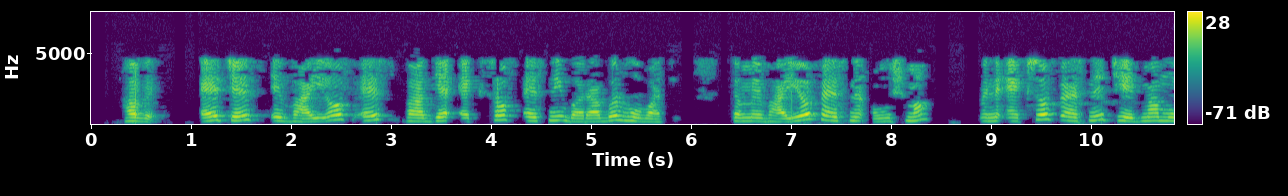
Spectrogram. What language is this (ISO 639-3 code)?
guj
